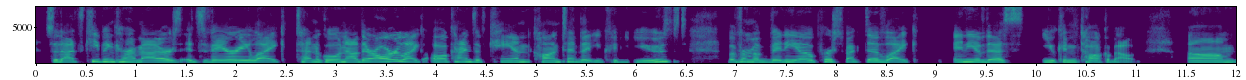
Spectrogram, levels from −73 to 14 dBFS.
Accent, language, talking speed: American, English, 180 wpm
